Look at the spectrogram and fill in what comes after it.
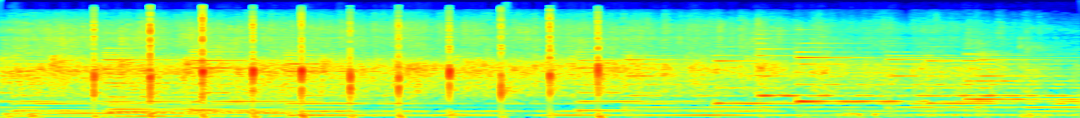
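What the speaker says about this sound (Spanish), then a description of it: "Dale un fuerte, fuerte aplauso al Señor." Church congregation clapping together during a Spanish-language service, a burst of sharp, evenly spaced claps over music-like sustained tones that settles into a steady background.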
